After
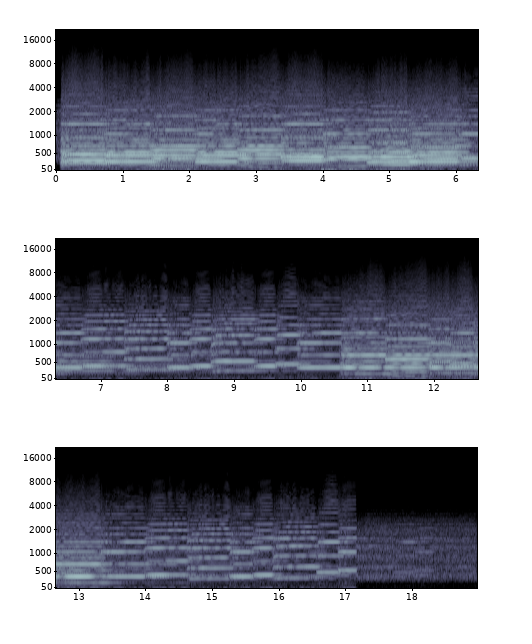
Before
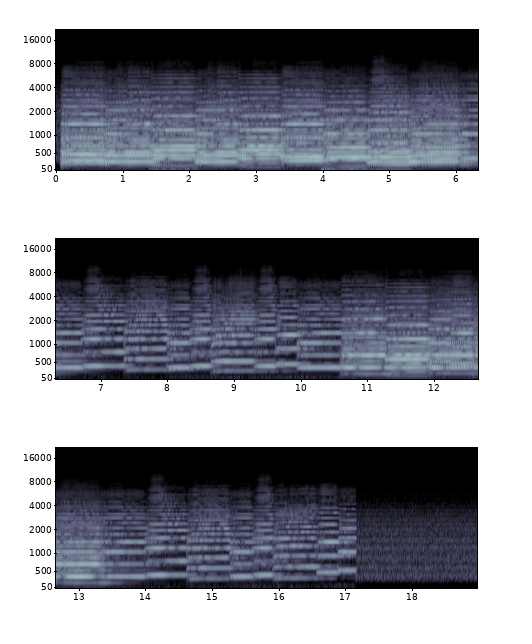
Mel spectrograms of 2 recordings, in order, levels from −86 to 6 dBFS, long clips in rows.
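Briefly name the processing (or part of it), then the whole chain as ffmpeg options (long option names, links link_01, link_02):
one-band saturation: -filter_complex "[0:a]lowpass=frequency=2200:width=0.5412,lowpass=frequency=2200:width=1.3066,asettb=1/sr,asplit=3[link_01][link_02][link_03];[link_01]atrim=end=4.044[link_04];[link_02]atrim=start=4.04:end=4.88,asetpts=PTS-STARTPTS,afade=type=in:duration=0.004:curve=qsin,afade=type=out:start_time=0.836:duration=0.004:curve=qsin,equalizer=frequency=580:width=0.44:gain=-3[link_05];[link_03]atrim=start=4.876[link_06];[link_04][link_05]acrossfade=duration=0.004:curve1=hsin:curve2=qsin[link_07];[link_07][link_06]acrossfade=duration=0.004:curve1=qsin:curve2=hsin,asplit=2[link_08][link_09];[link_09]adelay=1157,lowpass=frequency=2000:poles=1,volume=-18.5dB,asplit=2[link_10][link_11];[link_11]adelay=1157,lowpass=frequency=2000:poles=1,volume=0.36,asplit=2[link_12][link_13];[link_13]adelay=1157,lowpass=frequency=2000:poles=1,volume=0.36[link_14];[link_08][link_10][link_12][link_14]amix=inputs=4:normalize=0,acrossover=split=500|4300[link_15][link_16][link_17];[link_16]asoftclip=type=tanh:threshold=-34.5dB[link_18];[link_15][link_18][link_17]amix=inputs=3:normalize=0,adynamicequalizer=threshold=0.00355:dfrequency=2800:dqfactor=0.7:tfrequency=2800:tqfactor=0.7:attack=5:release=100:ratio=0.375:range=2.5:mode=cutabove:tftype=highshelf,volume=2.5dB"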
